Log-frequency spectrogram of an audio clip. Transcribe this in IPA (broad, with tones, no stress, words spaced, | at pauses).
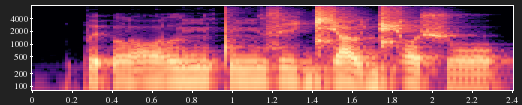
pɪ˦ʔlɔ˦lĩ˦tĩ˦ zi˦˨d͡ʑa˦˨ʊ̯d͡ʑɔ˦˨ ʃo˨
